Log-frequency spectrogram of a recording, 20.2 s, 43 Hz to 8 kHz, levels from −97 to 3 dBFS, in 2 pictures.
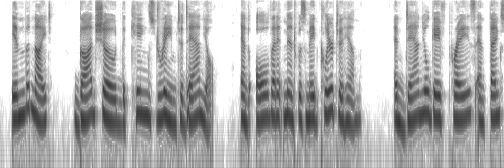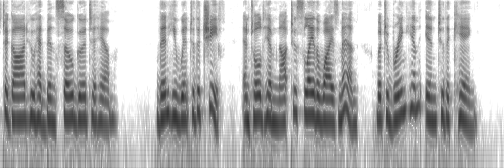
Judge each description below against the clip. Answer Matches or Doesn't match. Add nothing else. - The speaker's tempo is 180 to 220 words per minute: Matches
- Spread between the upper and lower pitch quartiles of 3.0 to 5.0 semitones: Doesn't match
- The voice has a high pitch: Matches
